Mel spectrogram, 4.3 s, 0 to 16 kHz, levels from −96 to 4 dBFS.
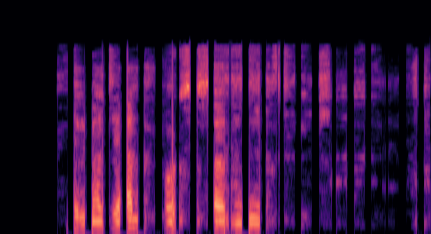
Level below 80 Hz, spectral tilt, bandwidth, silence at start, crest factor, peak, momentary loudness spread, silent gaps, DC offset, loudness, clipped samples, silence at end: -56 dBFS; -4.5 dB/octave; 8 kHz; 0.75 s; 22 dB; -6 dBFS; 16 LU; 1.90-1.96 s, 2.96-3.00 s, 3.13-3.18 s, 3.47-3.53 s, 3.66-3.71 s, 3.99-4.06 s; under 0.1%; -25 LUFS; under 0.1%; 0.05 s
